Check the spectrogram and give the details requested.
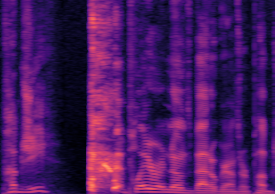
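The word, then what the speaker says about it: PUBG: everywhere and I'll get to that no it's pronounced pub G player unknowns battlegrounds are pub genes okay cuz every time I'd see it's like pub gear like that's not a fun active and why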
